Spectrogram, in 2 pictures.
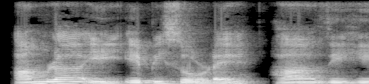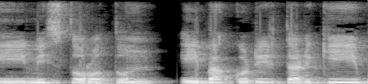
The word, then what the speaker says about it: مسطرة: তাননুন ব্যতীত শুধু মিস্তরহ শব্দটির অর্থ হল রুলার স্কেল যা দিয়ে রেখা টানা হয় ইত্যাদি। হারাকাতুন উচ্চারিত না হলে এই গুলতাটি বাংলার হ বর্ণের উচ্চারণ দেয়। তাই মিস্তর উচ্চারণ করেছি।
